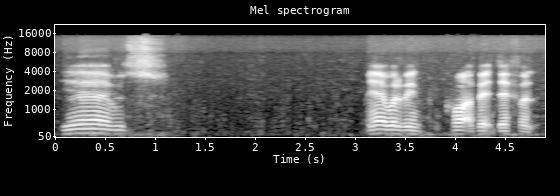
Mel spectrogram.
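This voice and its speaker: A man's voice: mid-range voice, unhurried, bright, forceful tone, rough recording. A man hosting a casual review chat, talking conversationally. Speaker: reviewer and host.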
